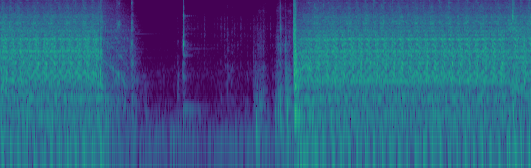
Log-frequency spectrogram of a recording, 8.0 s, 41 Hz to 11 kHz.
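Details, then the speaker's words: RX-7 first start attempt after swapping a 12A rotary in for the 13B: even starter cranking, a pause, then more cranking, and it never catches. The ignition timing was way off; the owner first suspected no spark. "so last night was a little bit of a failure for starting in the car it turns out that my timing was way off and I thought that I was just getting no spark"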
